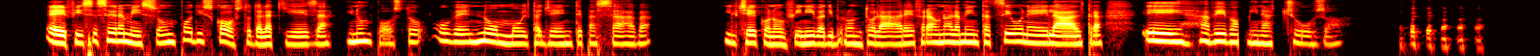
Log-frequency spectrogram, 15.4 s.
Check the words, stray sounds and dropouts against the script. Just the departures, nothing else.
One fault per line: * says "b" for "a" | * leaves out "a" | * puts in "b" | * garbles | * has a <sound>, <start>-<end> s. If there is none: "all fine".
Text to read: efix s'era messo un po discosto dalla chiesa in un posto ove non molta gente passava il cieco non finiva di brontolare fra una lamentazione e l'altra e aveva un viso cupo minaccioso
* leaves out "un viso cupo"
* has a laugh, 14.0-14.9 s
